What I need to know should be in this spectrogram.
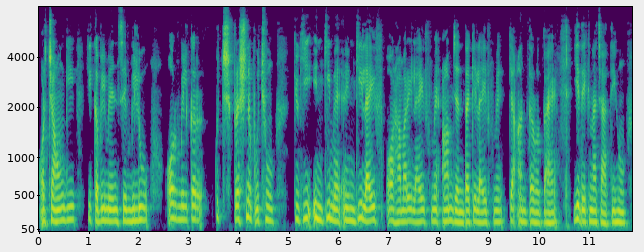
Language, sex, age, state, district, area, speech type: Hindi, female, 45-60, Madhya Pradesh, Ujjain, urban, spontaneous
